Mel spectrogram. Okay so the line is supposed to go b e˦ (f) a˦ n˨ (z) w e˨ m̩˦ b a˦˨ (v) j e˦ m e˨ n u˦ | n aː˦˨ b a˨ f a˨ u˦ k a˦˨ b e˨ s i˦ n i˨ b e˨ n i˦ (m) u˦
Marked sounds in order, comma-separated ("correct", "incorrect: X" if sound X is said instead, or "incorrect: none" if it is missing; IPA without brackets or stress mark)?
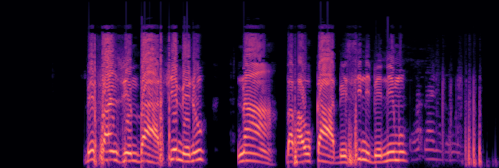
correct, correct, incorrect: f, correct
